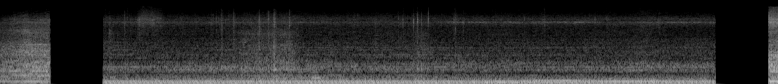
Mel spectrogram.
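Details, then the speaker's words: Ford BA XR6 power steering just after rack replacement and fluid fill, on a hoist: steady petrol idle with only a slight pump note change as the wheel is turned left and right, no whine or groan; steering working normally, wheel alignment still needed. "And we're on our hoist, so it's a fairly slippery surface. And I'm going to start it up and go left and right with it now."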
